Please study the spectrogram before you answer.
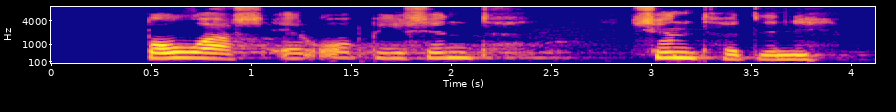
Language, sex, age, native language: Icelandic, female, 12, Icelandic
